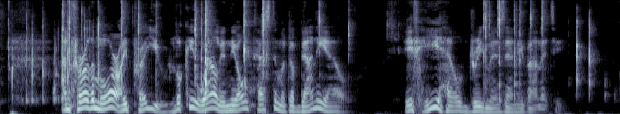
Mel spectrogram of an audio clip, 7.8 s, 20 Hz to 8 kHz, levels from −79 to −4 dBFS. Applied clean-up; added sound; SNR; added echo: classical method log-MMSE.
